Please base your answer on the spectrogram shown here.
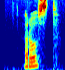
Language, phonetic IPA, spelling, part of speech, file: Russian, [rost], рост, noun, Ru-рост.ogg
- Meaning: 1. growth (in a living organism) 2. growth, increase, rise (in a quantity, price, etc.) 3. height, stature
